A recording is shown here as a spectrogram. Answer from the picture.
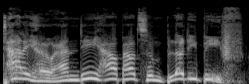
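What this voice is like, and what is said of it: Mock stereotypical posh English accent. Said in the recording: “for Americans, English people are members of the royal family or they are Cockneys ... laugh at my accent all the time”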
